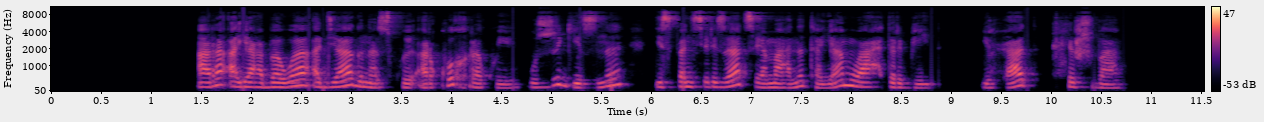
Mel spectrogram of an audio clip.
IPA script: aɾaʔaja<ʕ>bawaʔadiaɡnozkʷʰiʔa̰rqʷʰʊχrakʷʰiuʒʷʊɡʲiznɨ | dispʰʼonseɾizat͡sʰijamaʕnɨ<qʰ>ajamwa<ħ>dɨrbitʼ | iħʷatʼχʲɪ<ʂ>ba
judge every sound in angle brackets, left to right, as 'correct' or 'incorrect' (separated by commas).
correct, incorrect, correct, correct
